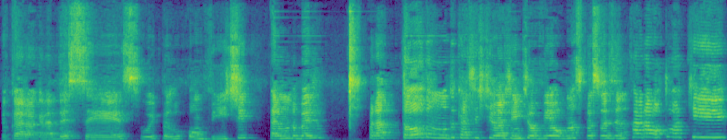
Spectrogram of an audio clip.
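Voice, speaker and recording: Raising and projecting her voice, a woman speaks at a high pitch with lively intonation. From Brazil. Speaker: English teacher. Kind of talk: live stream chat.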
